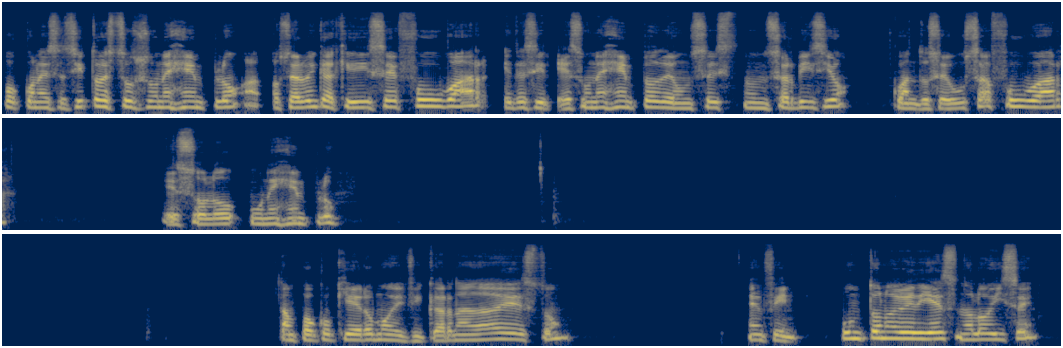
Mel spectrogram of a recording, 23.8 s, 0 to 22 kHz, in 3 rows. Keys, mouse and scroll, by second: 2.3 click, 6.5 click, 7.9-9.1 drag, 10.3 scroll down 2, 11.1-11.9 scroll down 2, 11.9-13.5 scroll down 1, 13.8-14.6 scroll down 1, 14.6-18.2 scroll down 1, 18.2-19.2 scroll down 1, 19.2-20.3 scroll down 2, 20.3-23.8 scroll down 1.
